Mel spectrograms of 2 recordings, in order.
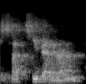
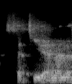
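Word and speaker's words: सच्चिदानन्द: Ananda, como vemos aquí, Sat Chit Ananda es Sat con T, Chit con T y Ananda. Pero por las reglas de Sandy, las reglas lingüísticas, se convierte en Satchidananda. Satchidananda es como se pronunciaría, Satchidananda.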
